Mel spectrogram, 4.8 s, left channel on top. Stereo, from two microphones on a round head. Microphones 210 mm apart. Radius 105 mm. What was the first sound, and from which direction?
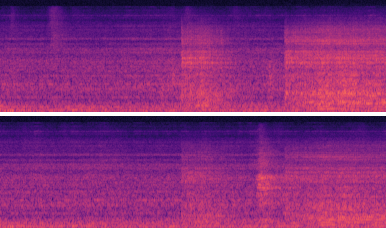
A blender, 35° left (ahead or behind).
